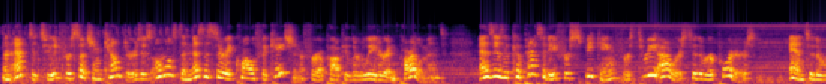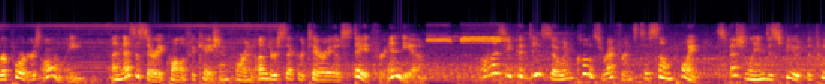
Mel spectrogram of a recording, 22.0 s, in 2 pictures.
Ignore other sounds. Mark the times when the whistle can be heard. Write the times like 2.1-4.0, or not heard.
16.6-18.1.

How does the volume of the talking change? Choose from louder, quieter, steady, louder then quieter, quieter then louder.
steady.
